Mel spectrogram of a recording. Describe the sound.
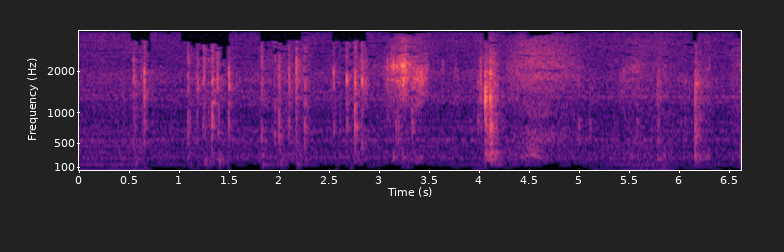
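Fingers type on a computer keyboard, producing many irregular, quick key clicks in a steady run with small bursts and brief pauses.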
